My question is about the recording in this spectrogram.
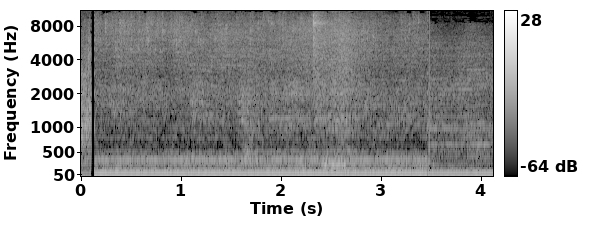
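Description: Steady low rumble with a faint steady hum above it, changing abruptly at a cut about three and a half seconds in.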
